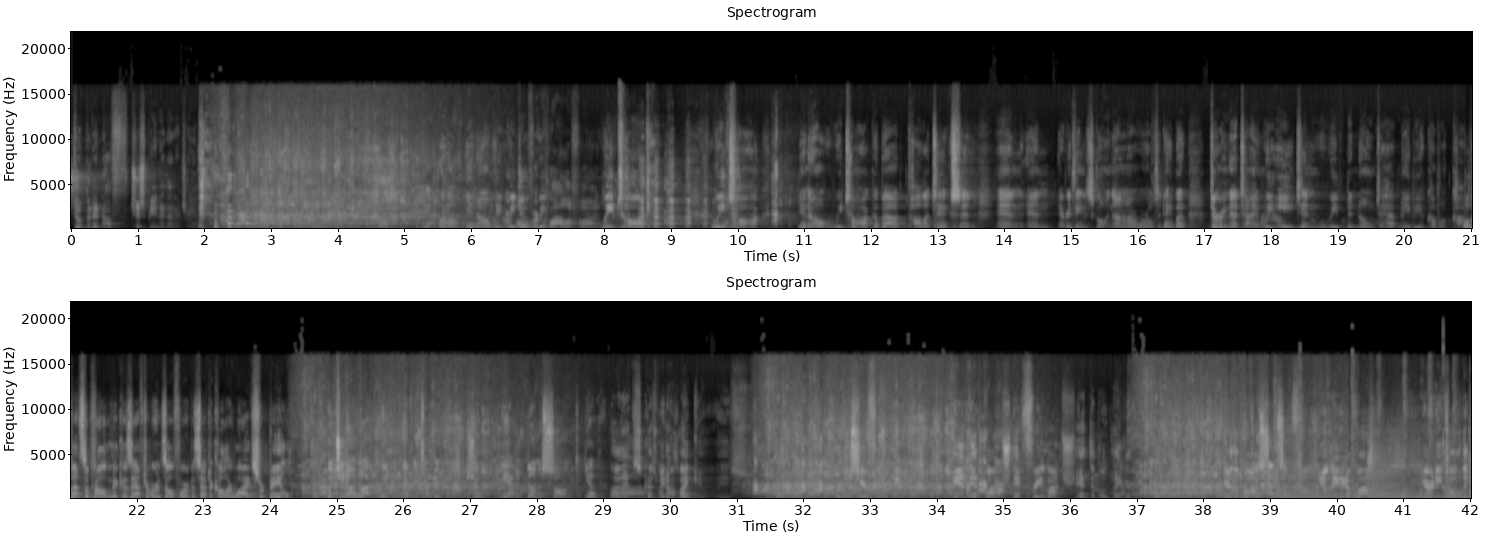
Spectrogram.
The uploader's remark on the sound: Live at the South Point Casino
